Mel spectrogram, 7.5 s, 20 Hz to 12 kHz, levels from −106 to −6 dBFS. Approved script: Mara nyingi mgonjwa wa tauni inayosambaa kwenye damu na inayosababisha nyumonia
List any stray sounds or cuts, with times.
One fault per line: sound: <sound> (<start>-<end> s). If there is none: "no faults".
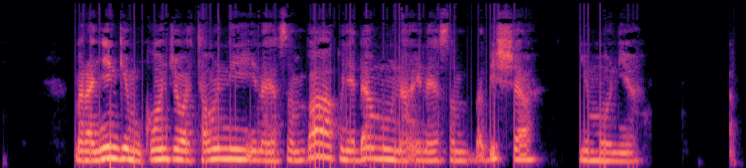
no faults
